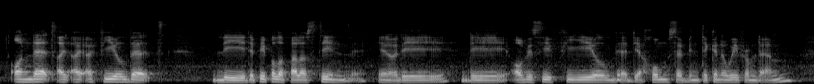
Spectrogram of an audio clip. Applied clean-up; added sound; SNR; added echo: none; none; none; none.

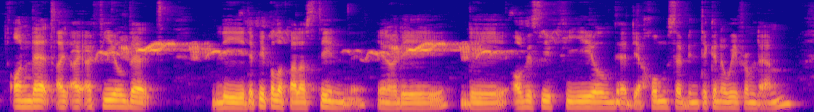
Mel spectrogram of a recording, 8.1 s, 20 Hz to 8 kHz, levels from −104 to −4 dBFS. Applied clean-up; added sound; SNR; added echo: classical method log-MMSE.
